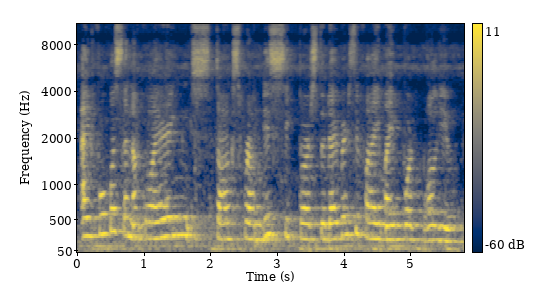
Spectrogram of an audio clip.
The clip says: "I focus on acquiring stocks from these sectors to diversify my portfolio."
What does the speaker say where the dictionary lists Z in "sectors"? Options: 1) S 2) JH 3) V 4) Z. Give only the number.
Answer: 1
